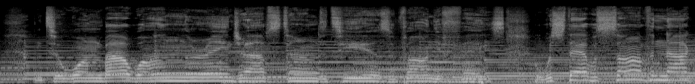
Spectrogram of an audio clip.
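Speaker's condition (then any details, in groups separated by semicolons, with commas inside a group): No condition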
